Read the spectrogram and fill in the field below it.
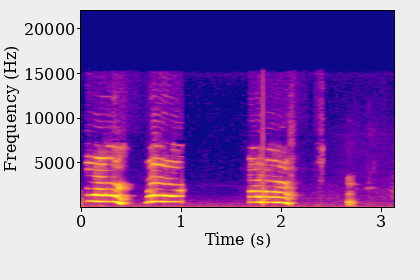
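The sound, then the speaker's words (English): A voice imitates the muffled squeaks of a small creature rummaging in a pocket as hands clamp around it: four short, high, whiny bursts, the first two back to back, a pause, then a longer one and a brief final squeak. “So you clamp your hands around your pocket, as it's rummaging around in there, and you hear a muffled squeak.”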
